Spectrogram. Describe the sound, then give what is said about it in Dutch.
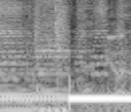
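A mobile phone ringtone suddenly blares in, a loud, steady electronic tone that holds without a break, following a short stretch of muffled shuffling noise. “mijn telefoon gaan over. Hij gaat erover.”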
